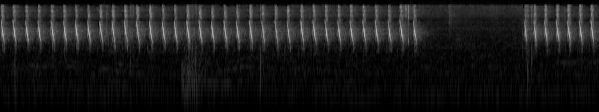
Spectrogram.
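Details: Bar-winged prinia in its rough ngebren style: a run of crisp high clicks, about three and a half per second, stopping for nearly a second before starting again.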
